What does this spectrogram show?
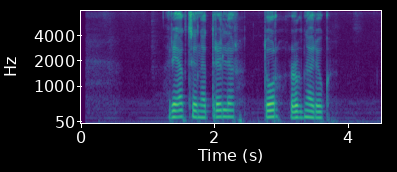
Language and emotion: Russian, neutral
